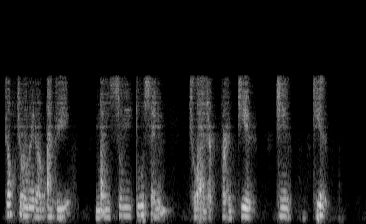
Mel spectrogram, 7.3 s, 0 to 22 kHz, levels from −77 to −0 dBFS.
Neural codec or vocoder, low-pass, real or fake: codec, 44.1 kHz, 0.9 kbps, DAC; 5.4 kHz; fake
